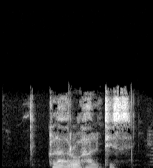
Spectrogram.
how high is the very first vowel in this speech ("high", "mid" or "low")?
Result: low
